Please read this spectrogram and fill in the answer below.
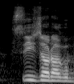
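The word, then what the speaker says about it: Caesar: 여기 가이사로 번역된 카이사르는 여러분 잘 아시겠지만 로마 황제를 가르치는 그런 말입니다. 원래 영어식 발음으로 시저라고 부르는 윌리우스 카이사르 장군의 이름이에요.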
